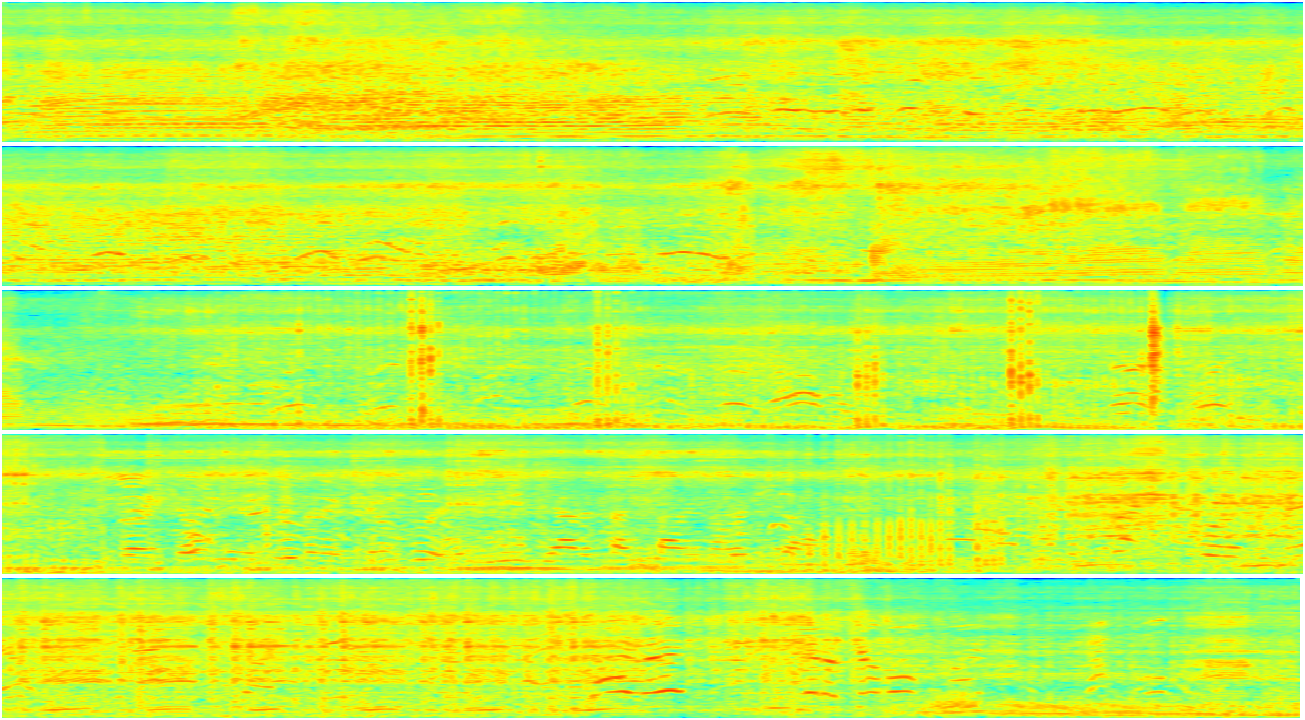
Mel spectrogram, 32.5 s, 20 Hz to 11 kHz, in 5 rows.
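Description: Several speedway motorcycles, 500cc single-cylinder racing engines, revving off the start and racing round the track, their engine notes rising and falling and overlapping. After about 13 seconds the sound turns rougher and less even, with sharp knocks in it.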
